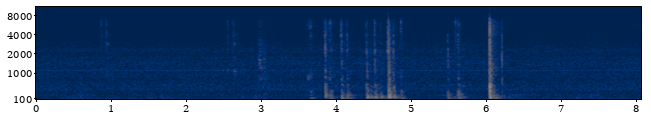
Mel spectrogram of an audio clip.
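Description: Computer keyboard and mouse clicks with a few light knocks, in a short scattered cluster from about halfway through, the sharpest click about six seconds in; otherwise near silence.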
